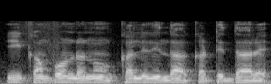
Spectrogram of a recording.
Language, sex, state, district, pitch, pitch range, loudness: Kannada, male, Karnataka, Koppal, 90 Hz, 90-95 Hz, -14 LUFS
